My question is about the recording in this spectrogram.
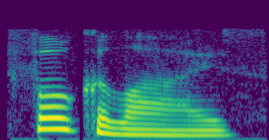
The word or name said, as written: focalize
